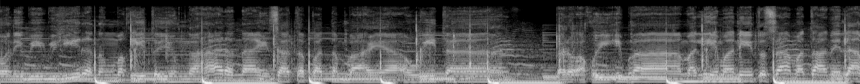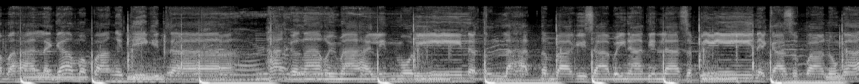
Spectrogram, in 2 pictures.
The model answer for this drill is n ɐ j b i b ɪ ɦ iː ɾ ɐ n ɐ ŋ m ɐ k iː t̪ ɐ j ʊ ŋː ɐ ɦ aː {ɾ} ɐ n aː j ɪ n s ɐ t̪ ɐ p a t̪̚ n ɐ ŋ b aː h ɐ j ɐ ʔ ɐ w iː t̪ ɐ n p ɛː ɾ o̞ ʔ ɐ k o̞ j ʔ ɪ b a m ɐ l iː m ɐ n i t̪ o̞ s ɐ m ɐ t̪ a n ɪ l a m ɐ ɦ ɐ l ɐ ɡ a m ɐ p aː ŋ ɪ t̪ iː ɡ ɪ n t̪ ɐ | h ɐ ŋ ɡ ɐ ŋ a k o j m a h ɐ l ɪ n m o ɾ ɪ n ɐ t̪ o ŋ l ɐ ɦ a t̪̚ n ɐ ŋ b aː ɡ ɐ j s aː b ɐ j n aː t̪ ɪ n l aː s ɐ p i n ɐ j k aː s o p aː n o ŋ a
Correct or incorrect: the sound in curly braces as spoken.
correct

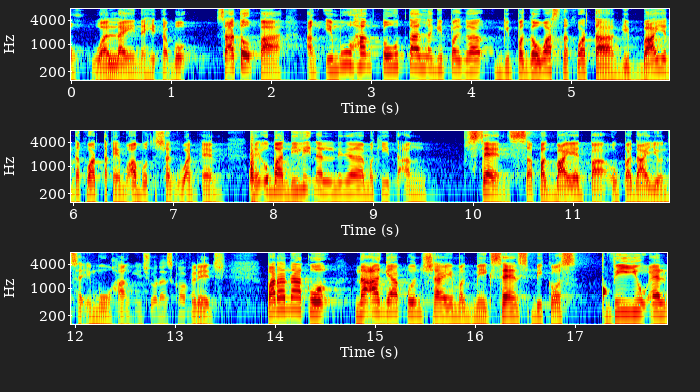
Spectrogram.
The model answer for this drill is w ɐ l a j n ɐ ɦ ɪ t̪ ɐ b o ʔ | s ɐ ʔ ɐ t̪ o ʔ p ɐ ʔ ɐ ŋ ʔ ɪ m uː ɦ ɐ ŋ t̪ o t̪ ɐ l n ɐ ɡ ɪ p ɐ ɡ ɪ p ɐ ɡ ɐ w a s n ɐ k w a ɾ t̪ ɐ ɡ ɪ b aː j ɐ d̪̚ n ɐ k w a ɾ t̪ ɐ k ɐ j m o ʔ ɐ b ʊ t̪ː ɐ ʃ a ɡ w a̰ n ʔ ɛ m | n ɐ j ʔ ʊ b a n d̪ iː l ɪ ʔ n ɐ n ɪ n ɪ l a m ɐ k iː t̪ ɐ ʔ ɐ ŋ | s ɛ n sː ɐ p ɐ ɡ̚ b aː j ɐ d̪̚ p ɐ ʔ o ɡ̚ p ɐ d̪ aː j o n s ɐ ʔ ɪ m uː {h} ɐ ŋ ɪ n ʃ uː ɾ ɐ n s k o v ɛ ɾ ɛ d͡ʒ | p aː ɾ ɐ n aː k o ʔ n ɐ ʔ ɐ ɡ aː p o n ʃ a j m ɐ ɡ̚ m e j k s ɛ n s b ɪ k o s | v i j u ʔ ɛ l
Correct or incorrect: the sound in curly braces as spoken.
correct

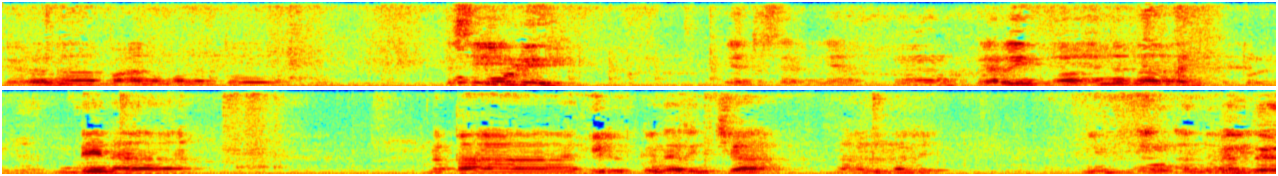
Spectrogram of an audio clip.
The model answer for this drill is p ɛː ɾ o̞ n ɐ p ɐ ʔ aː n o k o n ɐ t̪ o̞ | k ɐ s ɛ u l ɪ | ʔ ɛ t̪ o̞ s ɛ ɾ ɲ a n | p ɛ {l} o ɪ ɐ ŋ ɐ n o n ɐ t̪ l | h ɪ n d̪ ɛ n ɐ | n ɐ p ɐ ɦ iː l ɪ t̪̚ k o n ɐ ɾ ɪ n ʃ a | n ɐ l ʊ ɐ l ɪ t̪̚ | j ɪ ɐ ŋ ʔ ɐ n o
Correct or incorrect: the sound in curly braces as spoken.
incorrect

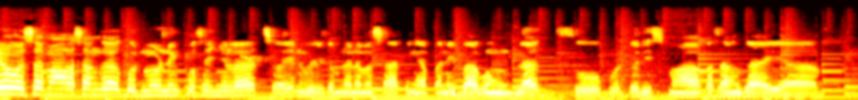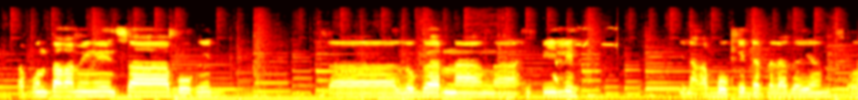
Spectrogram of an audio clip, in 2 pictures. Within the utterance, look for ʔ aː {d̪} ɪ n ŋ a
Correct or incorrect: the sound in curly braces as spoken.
incorrect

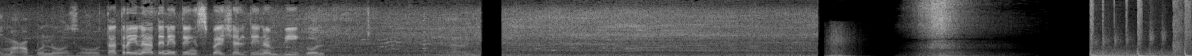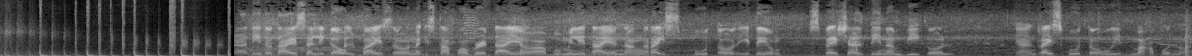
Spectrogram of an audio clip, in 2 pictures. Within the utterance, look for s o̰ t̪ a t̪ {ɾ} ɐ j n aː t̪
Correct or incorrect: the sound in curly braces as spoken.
correct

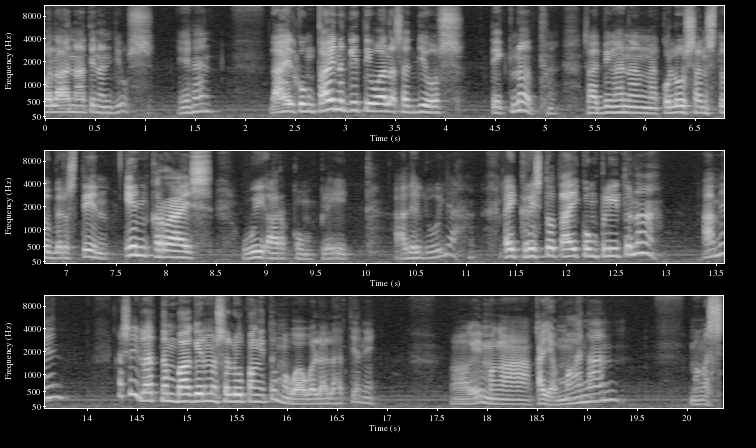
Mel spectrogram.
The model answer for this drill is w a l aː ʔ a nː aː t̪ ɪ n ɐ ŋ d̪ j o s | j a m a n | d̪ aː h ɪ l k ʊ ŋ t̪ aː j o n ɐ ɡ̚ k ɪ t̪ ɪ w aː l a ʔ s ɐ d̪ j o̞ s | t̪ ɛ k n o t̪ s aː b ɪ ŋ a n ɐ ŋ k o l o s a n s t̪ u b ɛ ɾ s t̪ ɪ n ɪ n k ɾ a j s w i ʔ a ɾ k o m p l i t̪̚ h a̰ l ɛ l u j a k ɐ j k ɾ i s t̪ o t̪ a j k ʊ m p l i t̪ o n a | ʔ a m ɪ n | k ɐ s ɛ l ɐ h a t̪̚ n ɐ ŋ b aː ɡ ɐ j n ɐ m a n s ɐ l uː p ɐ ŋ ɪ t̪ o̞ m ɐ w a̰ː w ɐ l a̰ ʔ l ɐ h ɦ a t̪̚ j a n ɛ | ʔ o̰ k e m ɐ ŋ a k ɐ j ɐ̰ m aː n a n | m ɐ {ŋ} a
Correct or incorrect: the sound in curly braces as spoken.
correct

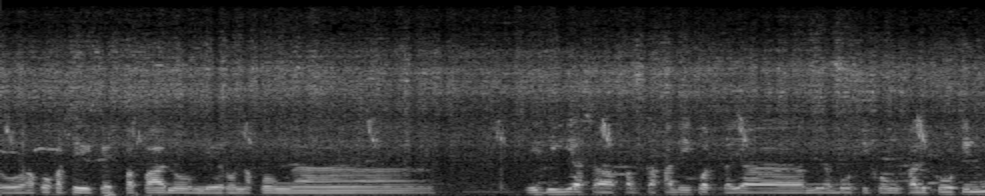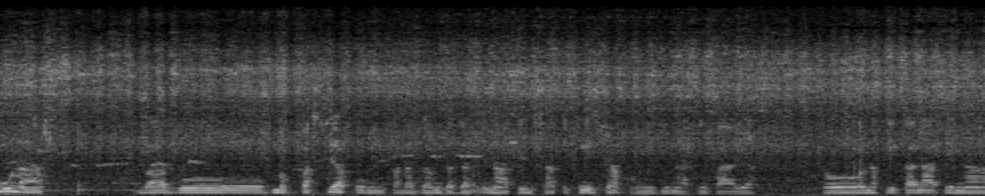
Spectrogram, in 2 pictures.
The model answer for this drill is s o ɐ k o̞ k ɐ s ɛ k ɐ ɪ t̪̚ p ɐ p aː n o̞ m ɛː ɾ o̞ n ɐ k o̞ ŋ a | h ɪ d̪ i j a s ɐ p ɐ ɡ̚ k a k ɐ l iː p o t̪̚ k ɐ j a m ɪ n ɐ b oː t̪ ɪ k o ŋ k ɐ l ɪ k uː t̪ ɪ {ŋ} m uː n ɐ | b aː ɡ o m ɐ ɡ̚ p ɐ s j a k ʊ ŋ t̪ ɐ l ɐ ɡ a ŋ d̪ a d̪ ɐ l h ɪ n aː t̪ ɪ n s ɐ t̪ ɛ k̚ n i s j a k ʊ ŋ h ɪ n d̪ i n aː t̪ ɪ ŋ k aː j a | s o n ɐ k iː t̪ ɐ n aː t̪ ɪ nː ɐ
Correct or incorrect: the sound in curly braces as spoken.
incorrect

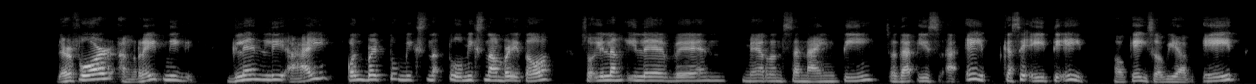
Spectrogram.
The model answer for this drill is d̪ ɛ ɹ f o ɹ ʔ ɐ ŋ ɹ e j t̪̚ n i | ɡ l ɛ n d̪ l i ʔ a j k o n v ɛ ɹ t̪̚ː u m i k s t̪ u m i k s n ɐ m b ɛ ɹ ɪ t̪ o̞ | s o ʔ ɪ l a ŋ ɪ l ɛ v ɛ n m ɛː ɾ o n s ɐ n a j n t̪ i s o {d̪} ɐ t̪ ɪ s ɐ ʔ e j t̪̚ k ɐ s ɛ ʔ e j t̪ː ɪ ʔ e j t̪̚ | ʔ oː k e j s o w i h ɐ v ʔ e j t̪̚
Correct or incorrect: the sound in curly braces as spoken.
correct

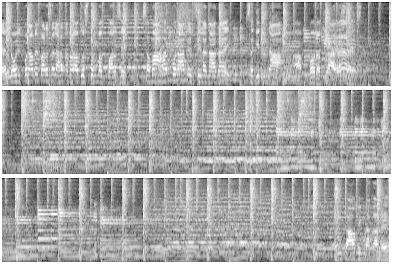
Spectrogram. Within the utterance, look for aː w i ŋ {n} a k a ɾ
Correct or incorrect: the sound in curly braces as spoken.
correct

